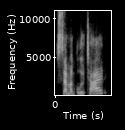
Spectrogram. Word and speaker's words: semaglutide: me if I butcher it but it's some semi-glue tied is that how you say it I'm a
